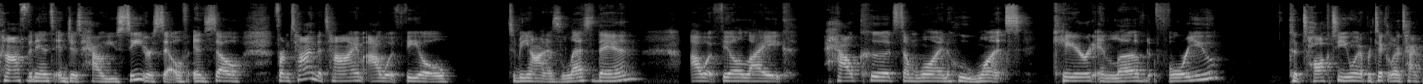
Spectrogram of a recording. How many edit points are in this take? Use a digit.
0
